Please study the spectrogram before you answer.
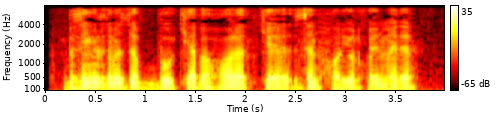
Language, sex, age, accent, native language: Uzbek, male, 12-17, Andijon, Uzbek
